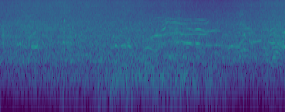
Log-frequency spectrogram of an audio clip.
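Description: Atlantic surf breaking and washing up a sandy beach, a steady wash of noise, with faint distant voices and calls from people in the water over it.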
